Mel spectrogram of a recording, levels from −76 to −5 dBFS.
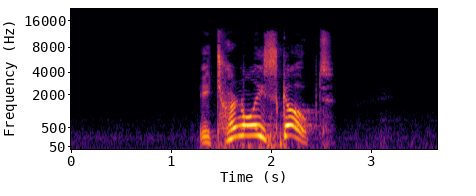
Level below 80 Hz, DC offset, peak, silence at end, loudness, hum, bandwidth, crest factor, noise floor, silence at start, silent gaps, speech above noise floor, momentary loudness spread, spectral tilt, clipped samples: -48 dBFS; under 0.1%; -2 dBFS; 1.05 s; -16 LUFS; none; 13 kHz; 18 dB; -62 dBFS; 1.3 s; none; 46 dB; 16 LU; -4.5 dB/octave; under 0.1%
